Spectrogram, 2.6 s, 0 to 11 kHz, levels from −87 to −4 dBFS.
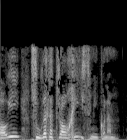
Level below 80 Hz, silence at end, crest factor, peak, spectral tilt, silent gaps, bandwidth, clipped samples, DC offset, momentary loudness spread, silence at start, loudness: -38 dBFS; 0.2 s; 18 dB; -6 dBFS; -4.5 dB/octave; none; 7.8 kHz; under 0.1%; under 0.1%; 8 LU; 0 s; -24 LUFS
